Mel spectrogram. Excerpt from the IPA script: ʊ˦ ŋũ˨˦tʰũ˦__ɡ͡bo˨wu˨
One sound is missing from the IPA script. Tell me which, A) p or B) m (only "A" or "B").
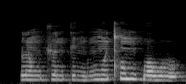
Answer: B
